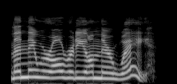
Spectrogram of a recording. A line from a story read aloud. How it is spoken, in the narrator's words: I blurt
